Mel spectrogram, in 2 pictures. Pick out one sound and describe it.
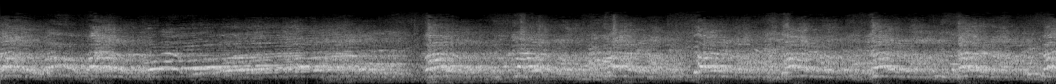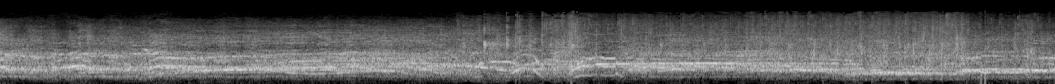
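A group of young men chant and shout loudly in unison in a large echoing hall.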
